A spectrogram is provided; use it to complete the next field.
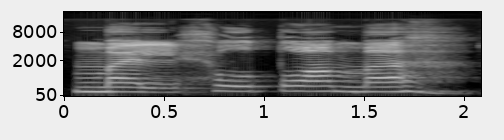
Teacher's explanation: वफ़ की हालत में गोलता को हा बनाएंगे, हाय साकना बताएंगे।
